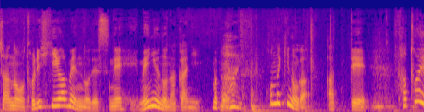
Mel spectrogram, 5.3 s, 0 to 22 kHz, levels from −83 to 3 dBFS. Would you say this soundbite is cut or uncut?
cut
